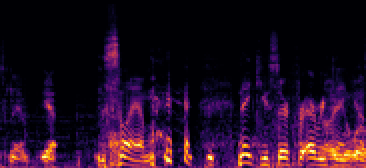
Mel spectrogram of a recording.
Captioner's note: laughs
